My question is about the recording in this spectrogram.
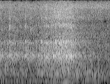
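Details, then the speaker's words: KamAZ NEO truck diesel idling roughly and unevenly with a dull knock from one misfiring cylinder, suspected faulty injector; cylinder balancing showed the fifth cylinder standing out. "Камаз не работает один цилиндр потраивает"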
